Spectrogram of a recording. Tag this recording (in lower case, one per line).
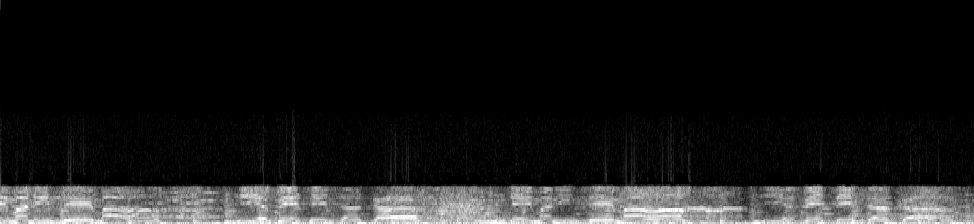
music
